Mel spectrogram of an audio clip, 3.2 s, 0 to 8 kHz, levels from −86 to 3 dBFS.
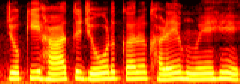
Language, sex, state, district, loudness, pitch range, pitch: Hindi, female, Madhya Pradesh, Bhopal, -11 LUFS, 195-220 Hz, 210 Hz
